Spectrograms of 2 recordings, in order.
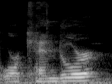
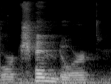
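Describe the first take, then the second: First: The middle consonant is a hard k sound. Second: The middle consonant is a ch sound. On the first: It sounds more like a fantasy name. "I'm so tempted to call him Orkendor because it sounds so much more fantasy" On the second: It is how the name is officially pronounced. "I guess they've pronounced it Orchendor"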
